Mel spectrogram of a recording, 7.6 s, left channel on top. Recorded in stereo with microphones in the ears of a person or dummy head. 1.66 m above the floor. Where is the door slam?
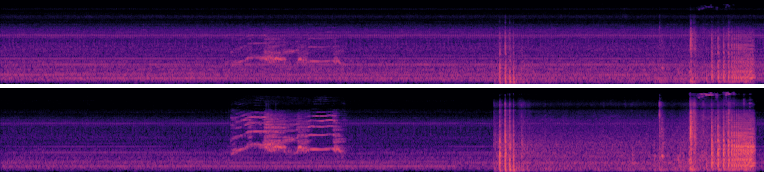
50° right (ahead or behind).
